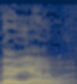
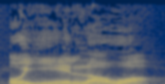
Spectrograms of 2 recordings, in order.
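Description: First: The name is pronounced the anglicized Western way. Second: The name is pronounced the original Nigerian way. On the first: This is the pronunciation used in Europe and America. "Let's stick with Oyelowo" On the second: This is the pronunciation used at home. "it's actually Oyelowo is how you say it"

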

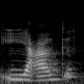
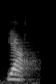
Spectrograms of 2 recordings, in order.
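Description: First: The final g sound is audibly released. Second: The final sound stops before any release. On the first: The speaker calls it wrong. "in English, this would be read 약, but it's not that way in Korean" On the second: The speaker calls it right. "It's read 약 ... you drop only the g sound"

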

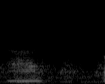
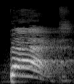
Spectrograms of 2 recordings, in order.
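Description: First: It is said quietly with low energy. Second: It is said loudly with high energy.

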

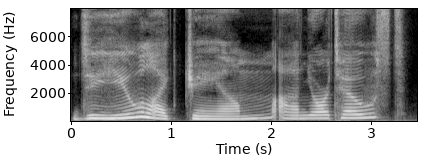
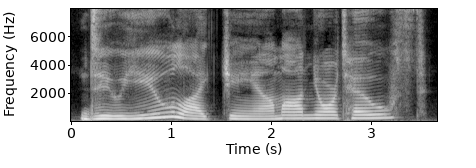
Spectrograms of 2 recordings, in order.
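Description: Both takes have the same delivery.

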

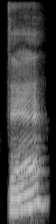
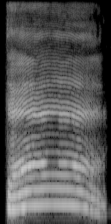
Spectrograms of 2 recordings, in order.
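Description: First: The vowel is kept short. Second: The vowel is held long. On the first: The speaker calls it wrong. "not تا" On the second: The speaker calls it right. "It will be تا a little bit longer"

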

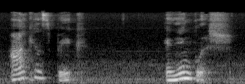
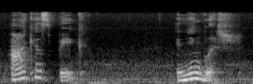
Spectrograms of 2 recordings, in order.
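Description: Both takes have the same delivery.

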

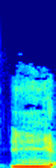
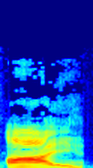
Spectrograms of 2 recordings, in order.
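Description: First: The letter is said like 'ee', as in creep. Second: The letter is said like 'eye', as in tie. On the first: "the Dutch people, like the Polish, say E as in creep" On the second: "The English, of course, pronounce it as I, as in tie"

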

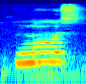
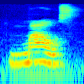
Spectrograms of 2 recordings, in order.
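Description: First: The vowel is 'oo', rhyming with moose. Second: The vowel is 'ow', rhyming with house. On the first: It names the dessert. The speaker calls it right. "It is a chocolate mousse dessert" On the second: It names the small rodent rather than the dessert. The speaker calls it wrong. "it's not mouse"

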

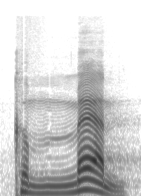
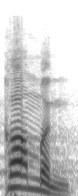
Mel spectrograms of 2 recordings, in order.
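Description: First: The stress is on the second syllable. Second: The stress is on the first syllable. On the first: It is used as a verb. "còn động từ của nó đó là comment" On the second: It is used as a noun. "Nhưng comment đó là danh từ"

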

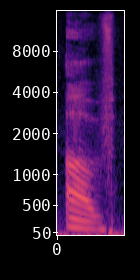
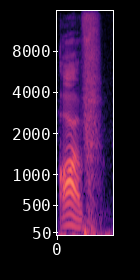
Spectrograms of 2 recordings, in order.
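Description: First: The word ends with a V sound. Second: The word ends with an F sound. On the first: The speaker calls it right. "the F isn't pronounced like an F. It's pronounced like a V" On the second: The speaker calls it wrong. "We could pronounce it "off,""

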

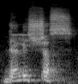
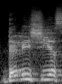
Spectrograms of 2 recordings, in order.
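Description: First: The ending is one short syllable: shus. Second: The ending has an extra 'ee' sound: shee-us. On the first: The speaker calls it right. "ಡೆಲಿಷಸ್ ಅಂತ ಹೇಳಿದ್ರೆ ಸಾಕು" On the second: The speaker calls it wrong. "ಡೆಲಿಷಿಯಸ್ ಅಲ್ಲ"

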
